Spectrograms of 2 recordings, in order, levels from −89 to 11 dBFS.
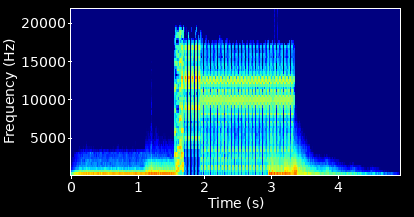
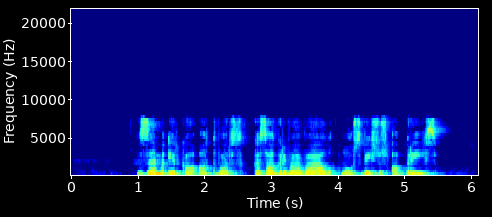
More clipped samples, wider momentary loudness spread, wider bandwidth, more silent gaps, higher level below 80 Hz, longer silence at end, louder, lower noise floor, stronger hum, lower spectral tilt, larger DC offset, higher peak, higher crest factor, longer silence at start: neither; about the same, 11 LU vs 11 LU; first, 19.5 kHz vs 8 kHz; neither; first, -16 dBFS vs -76 dBFS; first, 0.9 s vs 0.65 s; first, -17 LUFS vs -30 LUFS; second, -52 dBFS vs -81 dBFS; neither; about the same, -5 dB/octave vs -5 dB/octave; neither; first, 0 dBFS vs -14 dBFS; about the same, 14 dB vs 16 dB; second, 0 s vs 1 s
